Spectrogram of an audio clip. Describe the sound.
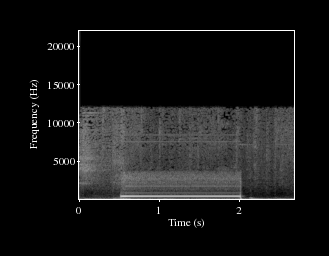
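A telephone ringing tone on an outgoing call: one steady, loud, mid-pitched tone lasting about a second and a half, starting and stopping abruptly over faint background noise.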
